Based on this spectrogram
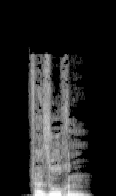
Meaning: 1. gerund of versuchen 2. dative plural of Versuch
- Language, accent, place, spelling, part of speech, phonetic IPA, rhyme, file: German, Germany, Berlin, Versuchen, noun, [fɛɐ̯ˈzuːxn̩], -uːxn̩, De-Versuchen.ogg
